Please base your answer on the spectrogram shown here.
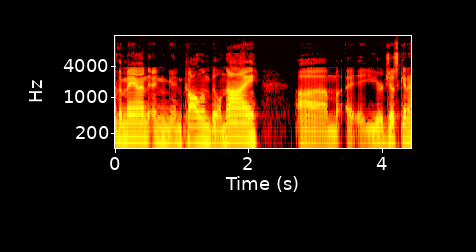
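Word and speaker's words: Bill Nighy: did I I I looked it up he pronounces it Bill NY I watched him do it yeah because I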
